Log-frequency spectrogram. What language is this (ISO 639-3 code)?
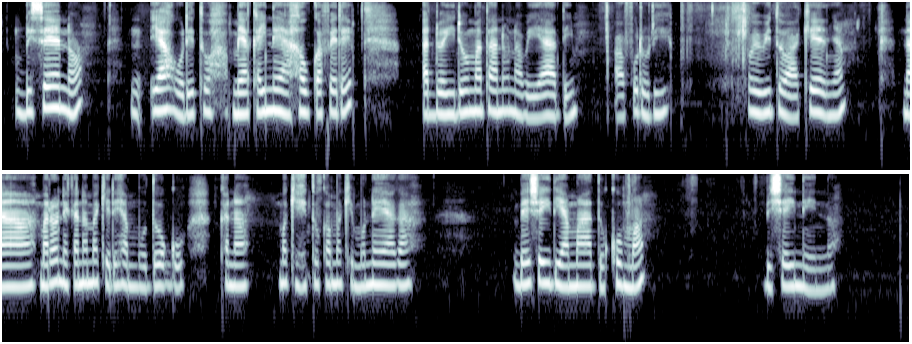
kik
